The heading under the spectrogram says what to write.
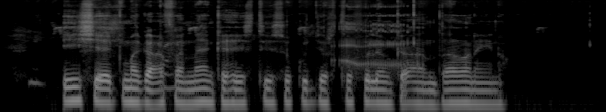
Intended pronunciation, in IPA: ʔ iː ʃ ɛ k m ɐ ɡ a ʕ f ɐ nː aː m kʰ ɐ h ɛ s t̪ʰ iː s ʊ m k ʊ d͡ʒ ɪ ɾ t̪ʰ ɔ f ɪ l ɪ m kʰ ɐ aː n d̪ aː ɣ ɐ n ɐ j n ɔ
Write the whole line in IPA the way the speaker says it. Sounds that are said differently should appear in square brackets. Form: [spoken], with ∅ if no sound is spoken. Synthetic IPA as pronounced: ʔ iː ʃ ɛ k m ɐ ɡ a ʕ f ɐ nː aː [ŋ] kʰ ɐ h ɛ s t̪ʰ iː s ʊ [∅] k ʊ d͡ʒ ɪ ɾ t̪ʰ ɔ f ɪ l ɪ m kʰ ɐ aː n d̪ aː [w] ɐ n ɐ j n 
